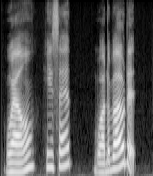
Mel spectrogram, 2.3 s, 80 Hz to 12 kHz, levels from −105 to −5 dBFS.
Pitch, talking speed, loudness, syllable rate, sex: 225 Hz, 155 wpm, -17 LUFS, 4.4 syllables/s, female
